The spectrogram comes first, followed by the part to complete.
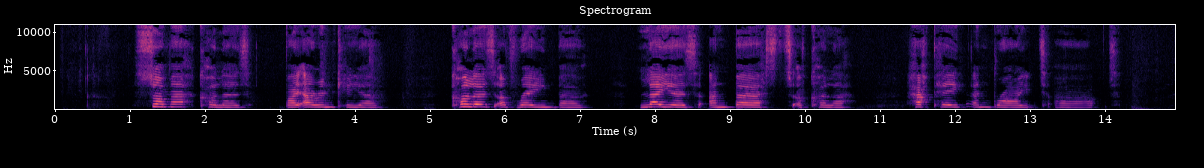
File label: audio description; Summer colours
